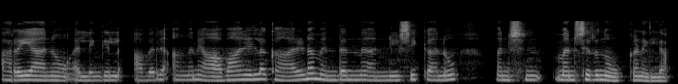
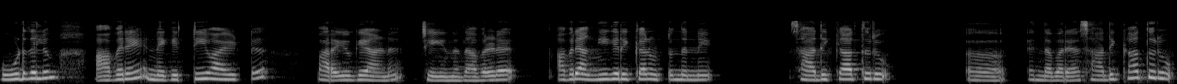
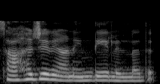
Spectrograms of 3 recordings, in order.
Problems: none marked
